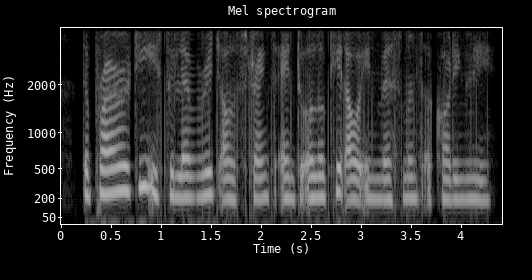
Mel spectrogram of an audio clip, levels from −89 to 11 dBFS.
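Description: A train of clicks runs from 0.96 s to the end, about 11.5 per second at an irregular pace and about as loud as the speech, likely from interference or a faulty connection. A short stall from a late packet follows at 1.30 to 1.37 s: the jitter buffer ran dry, so the receiver held the last sound for 49 ms, audible as a brief stretched sound with a slight buzz or dip, then resumed without losing anything.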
